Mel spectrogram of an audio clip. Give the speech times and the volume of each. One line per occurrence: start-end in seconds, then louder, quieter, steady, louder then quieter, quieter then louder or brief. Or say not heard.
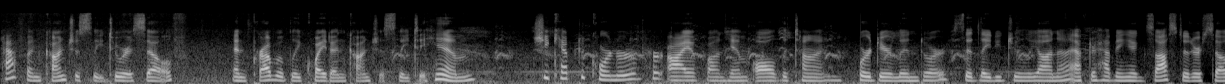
0.0-12.2 steady.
